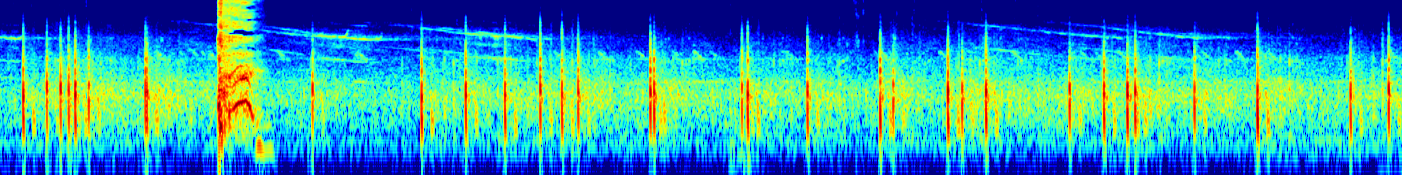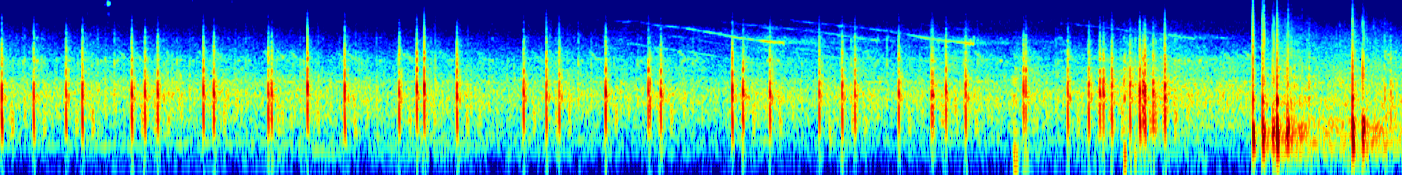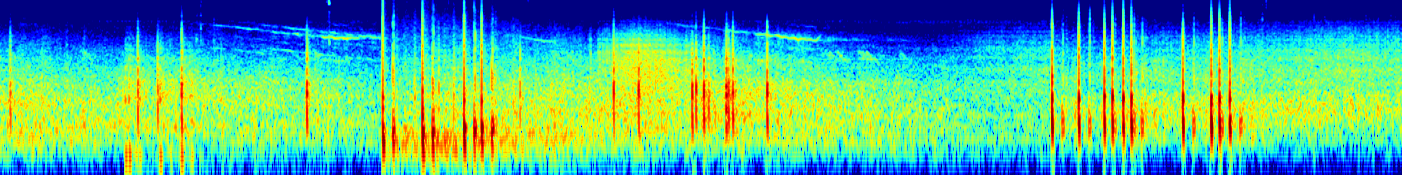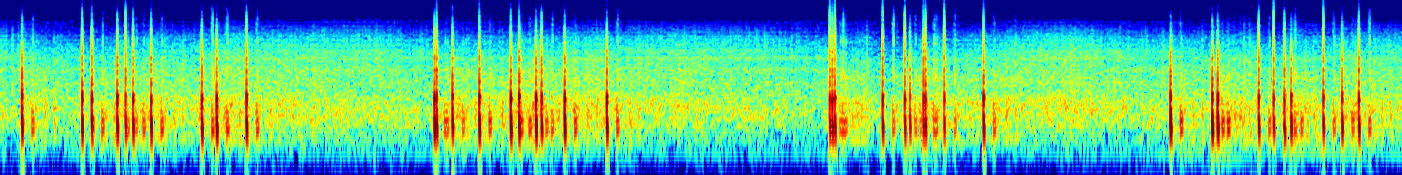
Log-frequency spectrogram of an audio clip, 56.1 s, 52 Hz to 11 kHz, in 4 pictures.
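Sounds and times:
fireworks falling whistles: 0.0 - 56.0
fireworks crackling: 4.2 - 56.0
fireworks bangs: 21.6 - 45.4.

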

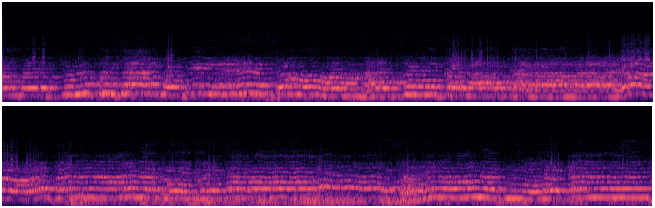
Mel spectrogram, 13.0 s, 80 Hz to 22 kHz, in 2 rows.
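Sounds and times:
person singing devotional song: 0.0 - 13.0.

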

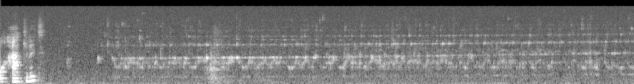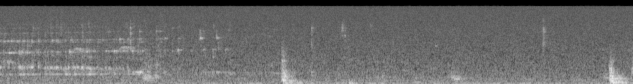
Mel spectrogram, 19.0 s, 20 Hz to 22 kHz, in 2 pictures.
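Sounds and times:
water trickling into glass flask: 1.4 - 13.4.

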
